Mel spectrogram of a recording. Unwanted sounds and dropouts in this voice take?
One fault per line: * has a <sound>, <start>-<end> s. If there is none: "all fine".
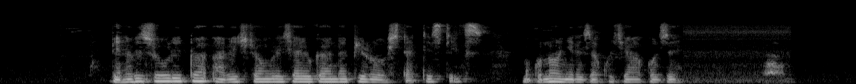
* has a bark, 7.6-7.9 s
